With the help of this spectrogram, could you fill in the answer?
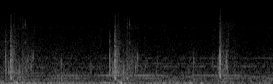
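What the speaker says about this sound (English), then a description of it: "Is that the sound of my footsteps?" Player character's footsteps in the video game Skyrim, a few soft, spaced thuds at close range over a steady low ambient bed, with no talking.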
